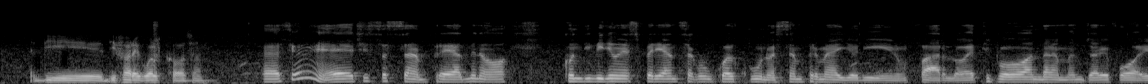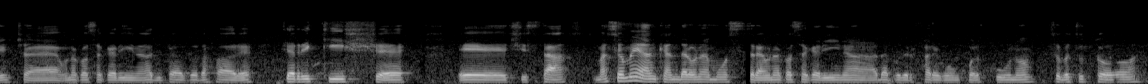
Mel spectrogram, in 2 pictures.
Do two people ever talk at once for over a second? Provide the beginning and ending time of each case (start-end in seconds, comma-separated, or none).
none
